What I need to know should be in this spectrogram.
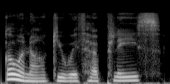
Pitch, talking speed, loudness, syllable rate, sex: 170 Hz, 210 wpm, -19 LUFS, 5.0 syllables/s, female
